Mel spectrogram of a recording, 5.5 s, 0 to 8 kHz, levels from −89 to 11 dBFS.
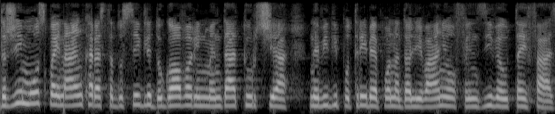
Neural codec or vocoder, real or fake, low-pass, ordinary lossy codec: none; real; 7.2 kHz; none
